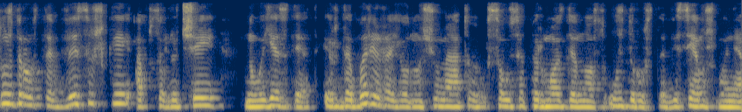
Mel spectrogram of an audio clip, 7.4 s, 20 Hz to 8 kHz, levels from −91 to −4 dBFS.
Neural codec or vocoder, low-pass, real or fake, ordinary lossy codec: none; 7.2 kHz; real; AAC, 48 kbps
